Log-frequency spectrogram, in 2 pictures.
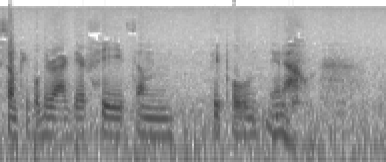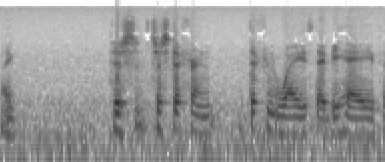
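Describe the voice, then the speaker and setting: A man with a Swiss German accent, a game production designer answering interview questions in a relaxed, hesitant way with many fillers. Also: on the low side, vocal fry, noisy background. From Switzerland.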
